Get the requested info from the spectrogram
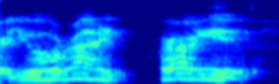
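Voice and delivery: very high-pitched, loud shout calling into the distance. Yelling out for a missing companion in fog: yelling out for someone. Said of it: "I'm gonna yell out for him".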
